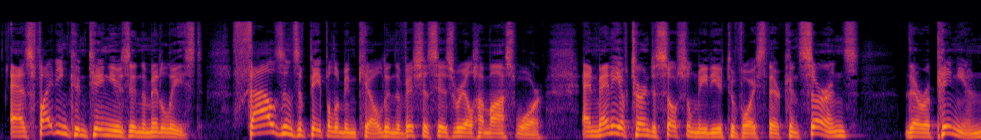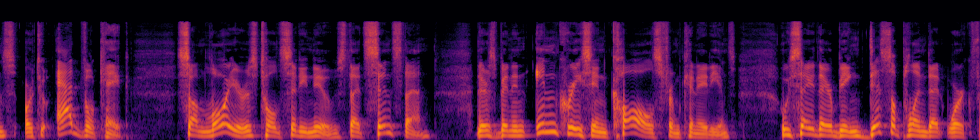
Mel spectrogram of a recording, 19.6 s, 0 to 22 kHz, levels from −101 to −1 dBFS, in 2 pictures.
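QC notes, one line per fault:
No faults heard anywhere in the speech.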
